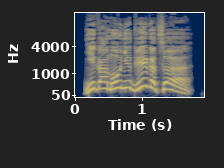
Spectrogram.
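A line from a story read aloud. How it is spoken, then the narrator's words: Shouting. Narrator (Russian): закричали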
